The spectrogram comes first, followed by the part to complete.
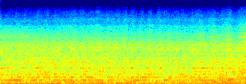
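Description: Tense background music, a low, steady held sound with no beat breaking through.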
